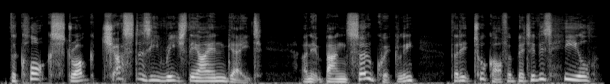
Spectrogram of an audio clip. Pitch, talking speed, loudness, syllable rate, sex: 165 Hz, 235 wpm, -18 LUFS, 5.5 syllables/s, male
